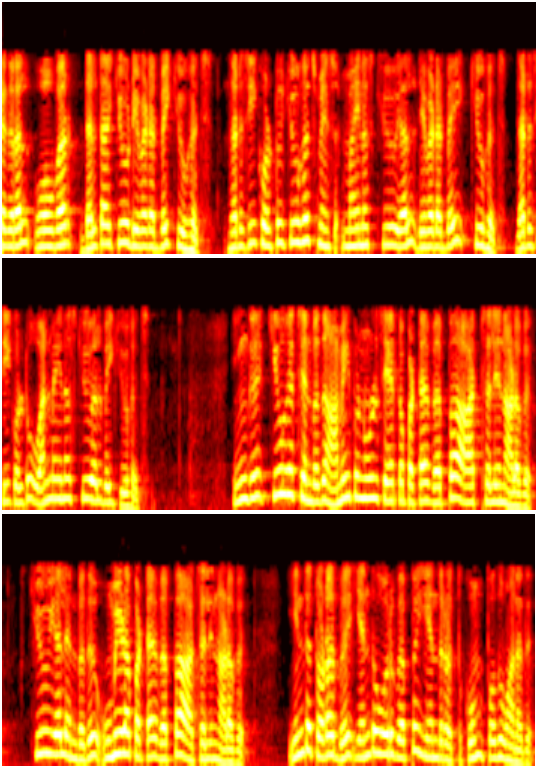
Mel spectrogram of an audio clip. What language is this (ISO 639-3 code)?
tam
